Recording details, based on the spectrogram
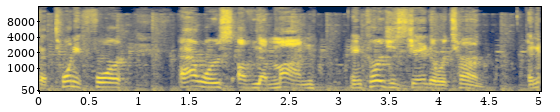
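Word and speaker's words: Le Mans: Yeah, I said Le Man, not Lemans. What a Who the [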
